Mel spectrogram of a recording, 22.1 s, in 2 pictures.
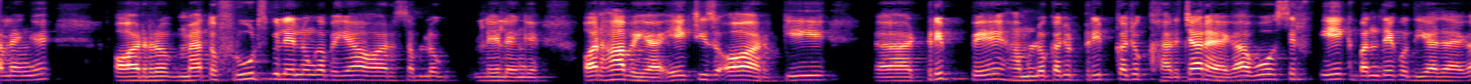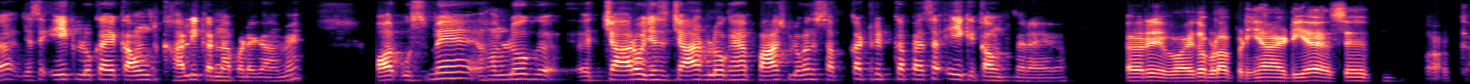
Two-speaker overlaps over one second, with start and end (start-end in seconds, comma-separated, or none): none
